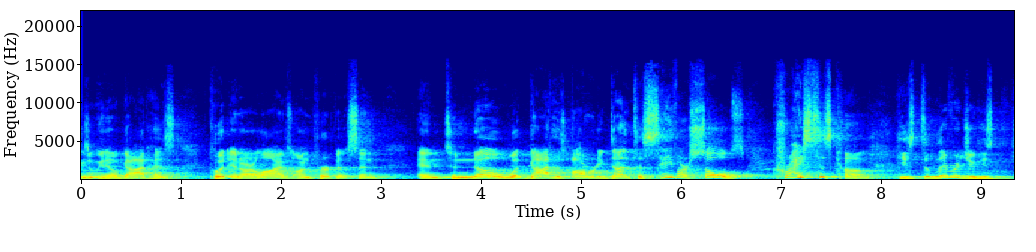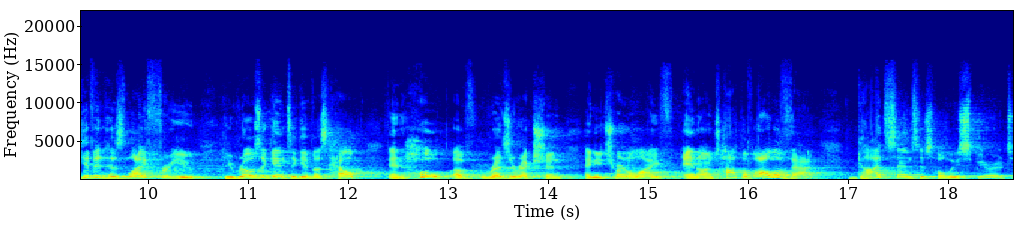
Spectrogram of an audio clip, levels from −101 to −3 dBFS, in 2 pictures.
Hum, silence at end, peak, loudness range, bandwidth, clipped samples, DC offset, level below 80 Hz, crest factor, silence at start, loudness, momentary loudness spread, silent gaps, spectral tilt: none; 0 s; -22 dBFS; 2 LU; 14.5 kHz; under 0.1%; under 0.1%; under -90 dBFS; 16 dB; 0 s; -38 LUFS; 7 LU; none; -5.5 dB/octave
